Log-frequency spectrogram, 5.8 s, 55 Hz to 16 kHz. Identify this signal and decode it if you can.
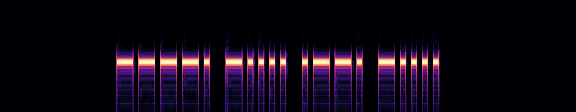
Morse code, heard as a keyed tone, about 22 wpm, 700 Hz. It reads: 96P6
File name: practice / 22wpm / Four Letter-Number Combinations - 22wpm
